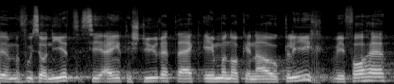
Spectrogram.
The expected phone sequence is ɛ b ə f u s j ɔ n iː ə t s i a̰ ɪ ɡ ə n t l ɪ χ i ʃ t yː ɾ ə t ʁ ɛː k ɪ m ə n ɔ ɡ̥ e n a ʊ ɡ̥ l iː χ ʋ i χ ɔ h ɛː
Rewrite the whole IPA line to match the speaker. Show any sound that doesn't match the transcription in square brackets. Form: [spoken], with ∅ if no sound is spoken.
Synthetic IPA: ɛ [m] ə f u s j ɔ n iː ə t s i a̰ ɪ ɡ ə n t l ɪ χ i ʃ t yː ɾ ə t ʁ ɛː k ɪ m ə n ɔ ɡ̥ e n a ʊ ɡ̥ l iː χ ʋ i [f] ɔ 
